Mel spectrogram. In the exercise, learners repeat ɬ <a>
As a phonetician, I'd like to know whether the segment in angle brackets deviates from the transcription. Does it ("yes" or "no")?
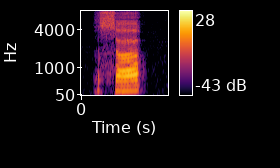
no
